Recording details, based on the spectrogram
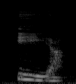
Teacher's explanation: You say for example A, so A, it's almost like going for A, that's a diphthong. So we have a tiny diphthong here in the Swedish E.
